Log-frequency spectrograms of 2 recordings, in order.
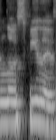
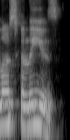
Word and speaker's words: Los Feliz: Everyone here says Los Feliz instead of Los Feliz. I would look at that and say Los Feliz, but isn't that?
